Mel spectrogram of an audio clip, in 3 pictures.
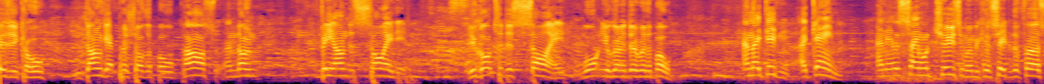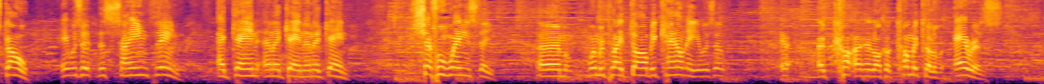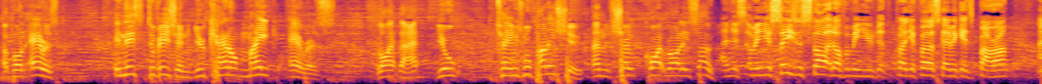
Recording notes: Post-Match Podcast From The Pub.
